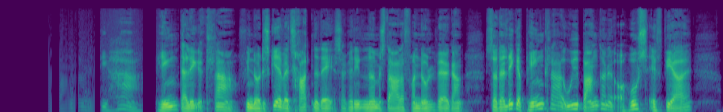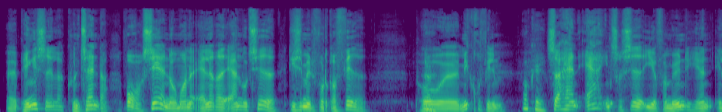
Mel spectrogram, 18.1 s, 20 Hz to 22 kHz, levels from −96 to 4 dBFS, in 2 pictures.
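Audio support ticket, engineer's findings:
Truncation distortion on a fade-in, 0.00 to 2.06 s, worst up to 1.86 s, ending before "der ligger klar". Gritty low-level speech. Likely an undithered gain stage, consistent with 8-bit word length, quantising quiet samples into coarse steps. Fade-in ends at 2.06 s.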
